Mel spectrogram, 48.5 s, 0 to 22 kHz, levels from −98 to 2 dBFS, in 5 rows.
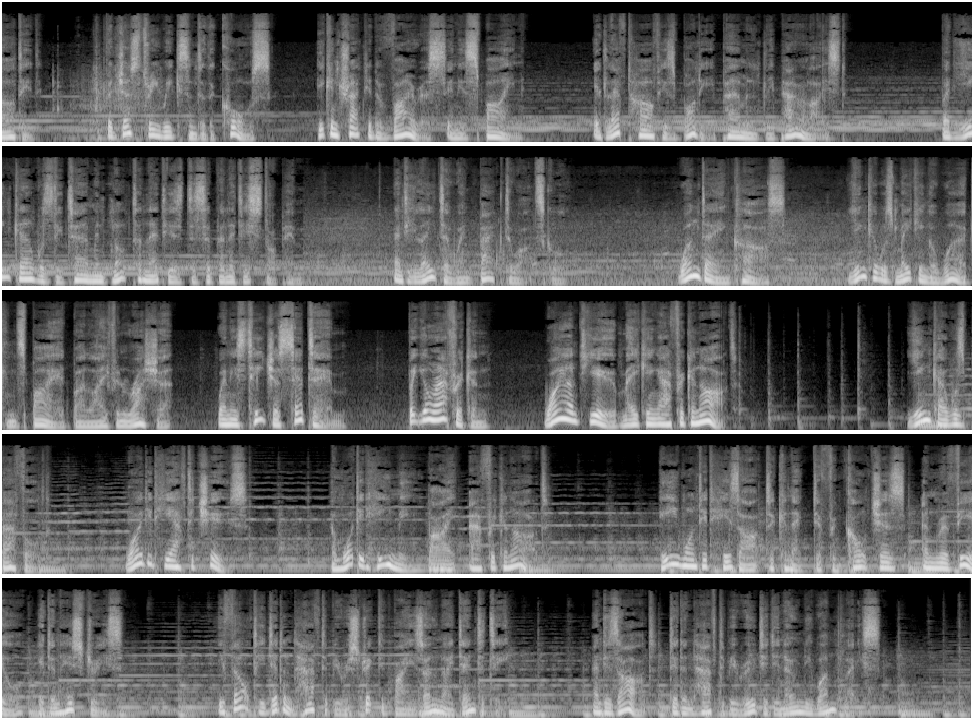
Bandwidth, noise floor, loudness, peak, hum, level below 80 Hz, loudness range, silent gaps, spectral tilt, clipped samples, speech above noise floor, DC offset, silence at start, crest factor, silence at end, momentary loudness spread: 16.5 kHz; -56 dBFS; -20 LUFS; -2 dBFS; none; -36 dBFS; 4 LU; none; -5 dB/octave; under 0.1%; 37 dB; under 0.1%; 0 s; 18 dB; 0 s; 19 LU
